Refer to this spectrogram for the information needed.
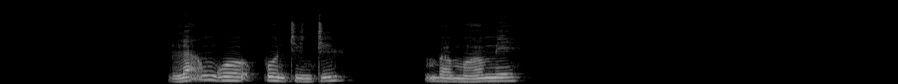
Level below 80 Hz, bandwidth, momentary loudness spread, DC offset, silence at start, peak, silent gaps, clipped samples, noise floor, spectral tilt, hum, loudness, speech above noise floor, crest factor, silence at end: -80 dBFS; 11.5 kHz; 11 LU; under 0.1%; 1.7 s; -16 dBFS; 3.92-4.24 s; under 0.1%; under -90 dBFS; -7.5 dB/octave; none; -31 LUFS; over 60 dB; 20 dB; 3.8 s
